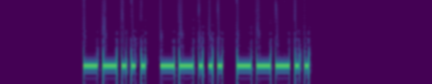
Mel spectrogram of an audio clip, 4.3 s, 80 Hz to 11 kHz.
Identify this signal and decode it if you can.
Morse code, heard as a keyed tone, about 25 wpm, 700 Hz. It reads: 778
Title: Numbers - 3-Digit 25wpm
